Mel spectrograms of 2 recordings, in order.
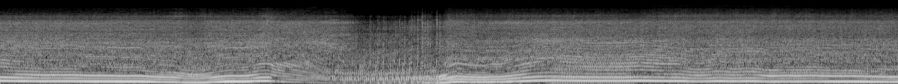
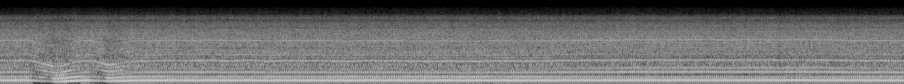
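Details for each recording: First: Poulan Pro two-stroke chainsaw, sat unused about three years, after carburetor adjustment, cutting small logs; crisp revs dip as the chain bites into wood and pick back up cleanly; running and cutting properly. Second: Poulan Pro two-stroke chainsaw that sat three years, high-speed carb screw being adjusted counter-clockwise as owner suspects fuel starvation: high steady scream with brief dips on throttle blips, bogging lean.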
